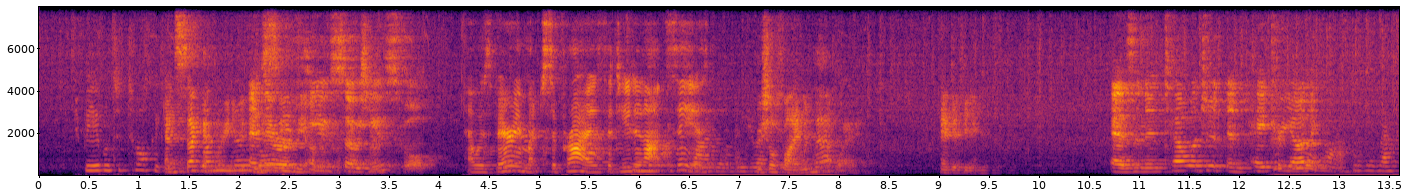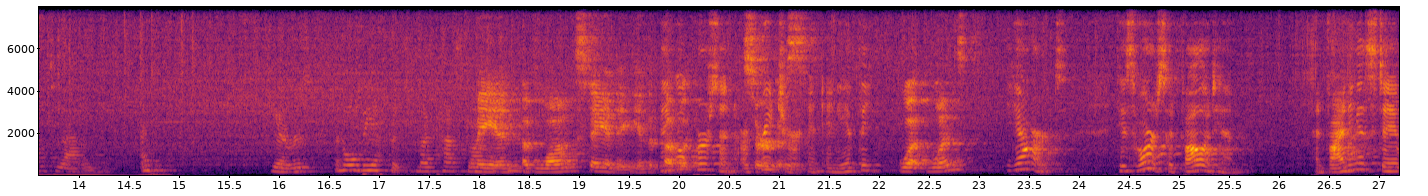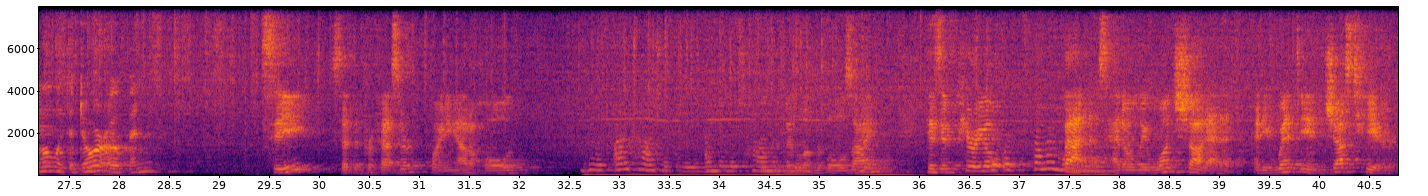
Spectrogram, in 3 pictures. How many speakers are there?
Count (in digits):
5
